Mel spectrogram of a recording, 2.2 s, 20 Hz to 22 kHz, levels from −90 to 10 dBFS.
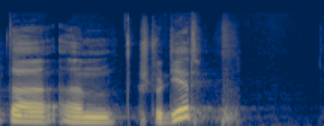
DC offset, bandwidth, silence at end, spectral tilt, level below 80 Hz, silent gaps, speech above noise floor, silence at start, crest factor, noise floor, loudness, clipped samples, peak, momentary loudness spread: under 0.1%; 13.5 kHz; 0.6 s; -6.5 dB/octave; -64 dBFS; none; 45 dB; 0.05 s; 18 dB; -67 dBFS; -22 LUFS; under 0.1%; -4 dBFS; 8 LU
